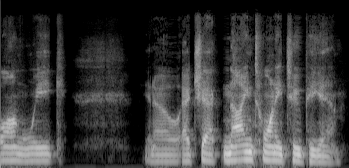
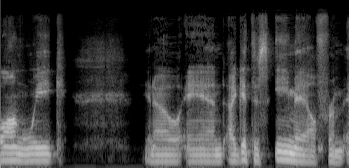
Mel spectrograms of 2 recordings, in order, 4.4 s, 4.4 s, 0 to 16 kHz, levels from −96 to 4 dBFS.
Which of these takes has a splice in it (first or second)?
first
